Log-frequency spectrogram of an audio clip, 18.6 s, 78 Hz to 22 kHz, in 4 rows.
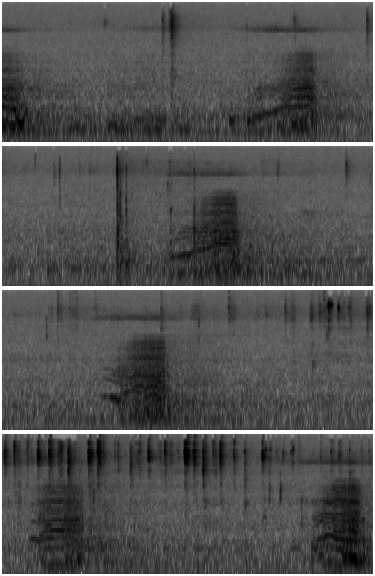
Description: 4 minutes of my cat snoring. Skip around for different tunes.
